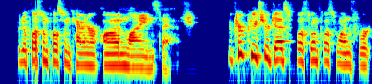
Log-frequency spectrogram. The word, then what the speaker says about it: Lion Sash: I've heard some people pronounce this as Leon Sash, and I'm like, I don't. No, it's Lion Sash. This is a lion, bro.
